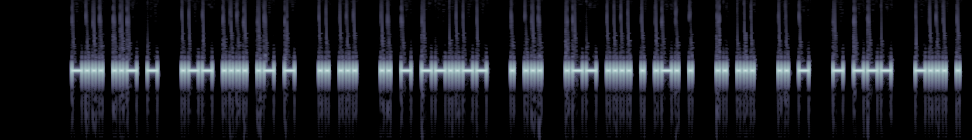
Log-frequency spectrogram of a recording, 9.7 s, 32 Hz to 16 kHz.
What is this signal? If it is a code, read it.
Morse code, heard as a keyed tone, about 36 wpm, 700 Hz. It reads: BUT WHAT IS IT, ES WHERE IS IT TO BE
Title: Sentences from Top 300 Words and Abbreviations 35wpm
